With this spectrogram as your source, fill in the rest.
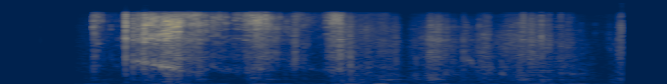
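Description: Potato chip crunched while eating, a few close, crisp crackling bites in quick bursts, fairly quiet and with no talking.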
